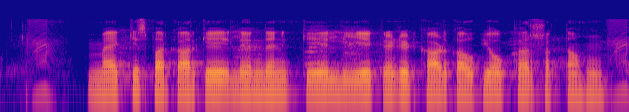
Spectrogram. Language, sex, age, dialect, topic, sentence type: Hindi, male, 18-24, Marwari Dhudhari, banking, question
